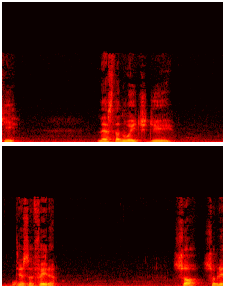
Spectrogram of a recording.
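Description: A middle-aged man speaks calmly and close to the microphone, in short phrases with pauses.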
